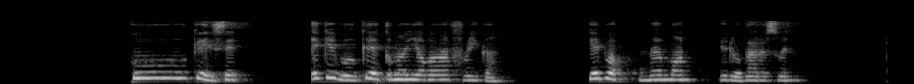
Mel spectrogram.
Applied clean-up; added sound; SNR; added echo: neural mask model DeepFilterNet 3.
